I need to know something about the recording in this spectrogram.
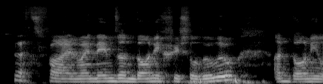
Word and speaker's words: Christodoulou: My name's Antonis Christodoulou. Antoni, like in Antoni. That's but yeah, I'm Greek. Yeah. Antoni. Yeah, Antoni. It's like a TH or a D sound in the Greek language.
